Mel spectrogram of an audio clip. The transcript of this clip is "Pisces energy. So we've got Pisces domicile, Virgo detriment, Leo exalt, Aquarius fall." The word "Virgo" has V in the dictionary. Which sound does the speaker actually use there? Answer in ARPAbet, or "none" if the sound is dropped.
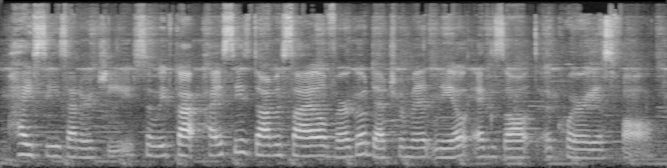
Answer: V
